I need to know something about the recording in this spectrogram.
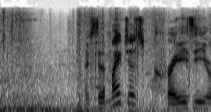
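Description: Heavy gunfire blasts in rapid bursts.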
